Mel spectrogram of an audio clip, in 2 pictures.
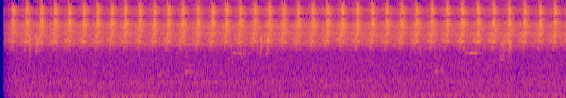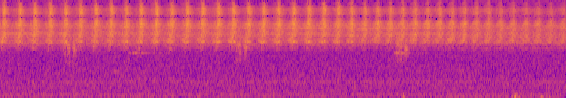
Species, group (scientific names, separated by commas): Cryptotympana takasagona, Cicadidae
